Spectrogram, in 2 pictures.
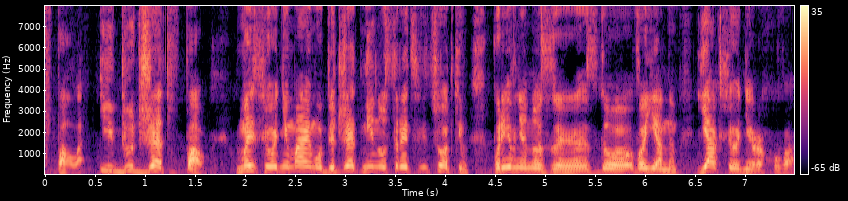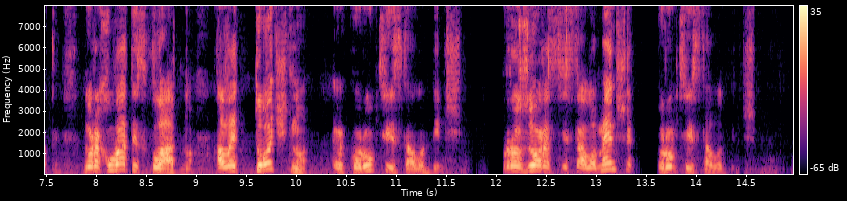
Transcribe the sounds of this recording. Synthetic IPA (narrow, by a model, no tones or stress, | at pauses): wpɑ̰lˠɐ̰ibʲʊd͡ʒɛt̪wpɑw | mɪsʲɔɦɔdʲnʲimɑjemɔbʲʊd͡ʒɛt̪mʲinʊst̪ɾɪt͡sʲɐtʲʋʲid̪sɔt̪̚kʲiwpɔɾʲiwnʲɐnɔzzd̪ɔʋɔjɛnːɪm | jɐksʲɔɦɔdʲnʲiɾɐxʊʋɑ̰t̪ɪ̥ | nuɾɐxʊʋɑt̪ɪsklˠɑd̪̚nɔ | ɐlˠɛt̪ɔt͡ʃnɔ | kɔɾupt͡sʲijist̪ɑlˠɔbʲilʲʃi̥ | pɾɔzɔɾɐsʲtʲist̪ɑlˠɔmɛnʃɛ | kɔɾup̚t͡sʲijist̪ɑlˠɔbʲilʲʃɛ̥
